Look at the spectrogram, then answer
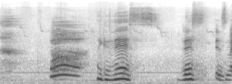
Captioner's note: gasps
